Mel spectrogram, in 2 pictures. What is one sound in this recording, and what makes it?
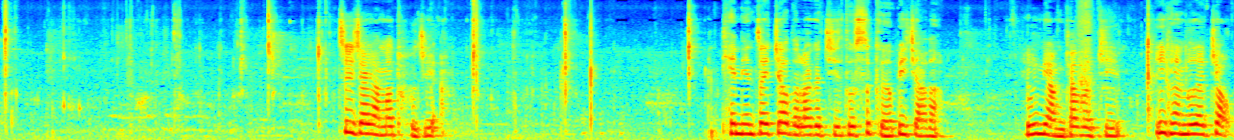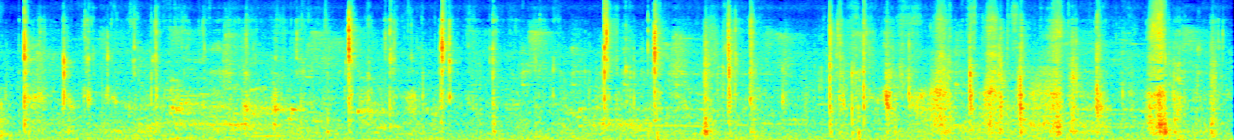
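A young woman chews food noisily close to the microphone.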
